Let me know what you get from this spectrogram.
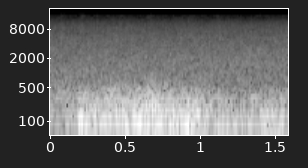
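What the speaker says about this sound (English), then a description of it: "obviously I can't really do any work whilst it's chucking down the rain" Heavy rain pours steadily in Farming Simulator 25, with deep thunder rumbling throughout, loud and close, no voices.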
